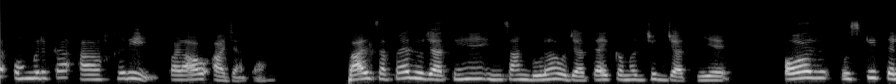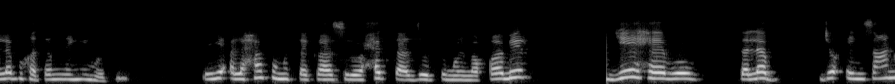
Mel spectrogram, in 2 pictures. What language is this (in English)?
Urdu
